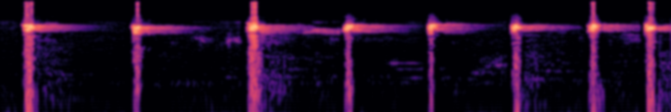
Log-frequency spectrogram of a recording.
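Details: Lovebird chick after therapy: sharp, very high single chirps, evenly spaced about every half second, eight in a row, with no other sounds.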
